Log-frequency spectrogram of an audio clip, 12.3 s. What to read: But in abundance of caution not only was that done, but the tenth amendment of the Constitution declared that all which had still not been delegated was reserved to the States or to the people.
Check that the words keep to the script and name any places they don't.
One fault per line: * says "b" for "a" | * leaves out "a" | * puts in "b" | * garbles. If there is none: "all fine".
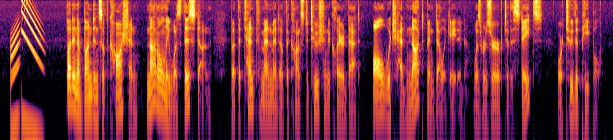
* says "this" for "that"
* leaves out "still"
